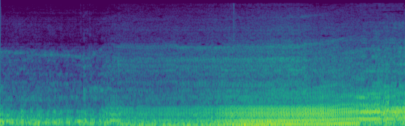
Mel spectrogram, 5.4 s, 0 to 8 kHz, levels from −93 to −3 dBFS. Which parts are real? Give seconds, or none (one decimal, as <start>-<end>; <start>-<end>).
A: 1.6-4.8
